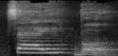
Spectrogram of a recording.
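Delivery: TABLE with TA held high, BLE stepping down; TABLE, high first syllable then a drop; stress on first syllable. Shown as a demonstration. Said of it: "take your hand up".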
